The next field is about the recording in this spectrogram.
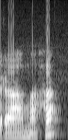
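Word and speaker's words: रामः: of the word, and the pronunciation of that Visarga generally will be a repeated pronunciation of the previous vowel. So when I say Rama, it actually ends with a vowel. The same will be repeated with ha.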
